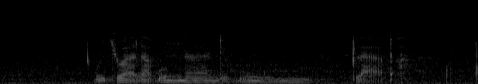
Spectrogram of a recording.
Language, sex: Xhosa, male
